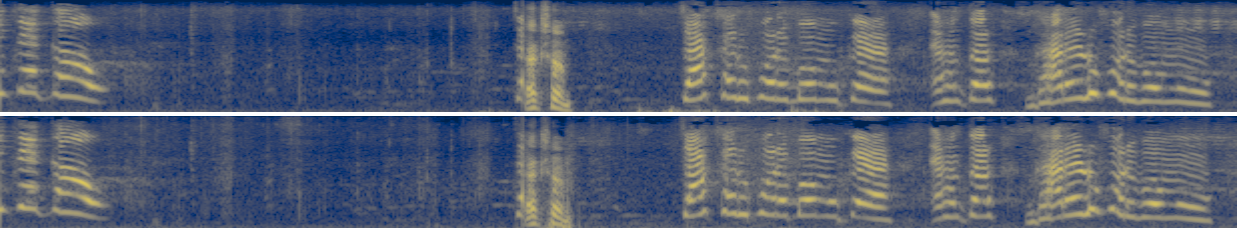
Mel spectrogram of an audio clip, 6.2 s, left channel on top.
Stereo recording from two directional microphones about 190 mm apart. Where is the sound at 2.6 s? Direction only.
10° left (ahead or behind).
